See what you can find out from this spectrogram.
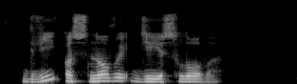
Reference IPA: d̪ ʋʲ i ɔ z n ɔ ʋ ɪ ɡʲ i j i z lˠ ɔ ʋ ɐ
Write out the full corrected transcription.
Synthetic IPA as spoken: d̪ ʋʲ i ɔ s n ɔ ʋ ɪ dʲ i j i s lˠ ɔ ʋ ɐ

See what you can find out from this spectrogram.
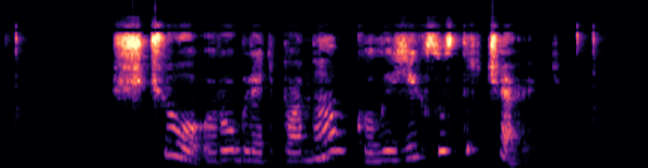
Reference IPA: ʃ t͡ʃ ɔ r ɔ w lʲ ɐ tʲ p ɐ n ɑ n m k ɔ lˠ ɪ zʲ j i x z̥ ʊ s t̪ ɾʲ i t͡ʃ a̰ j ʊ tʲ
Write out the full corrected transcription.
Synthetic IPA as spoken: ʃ t͡ʃ ɔ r ɔ b lʲ ɐ tʲ p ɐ n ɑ m k ɔ lˠ ɪ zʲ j i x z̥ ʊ s t̪ ɾʲ i t͡ʃ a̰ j ʊ tʲ

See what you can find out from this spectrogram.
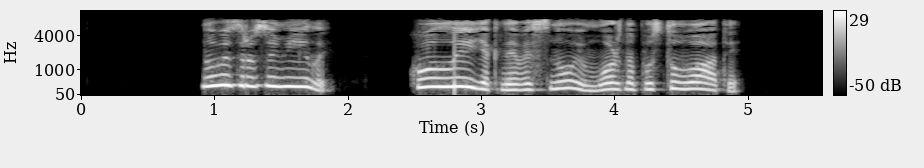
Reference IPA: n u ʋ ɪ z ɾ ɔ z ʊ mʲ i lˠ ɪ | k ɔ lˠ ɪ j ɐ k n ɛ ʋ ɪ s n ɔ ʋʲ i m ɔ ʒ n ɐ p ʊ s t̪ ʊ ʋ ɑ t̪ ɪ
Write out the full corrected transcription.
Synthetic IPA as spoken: n u ʋ ɪ z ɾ ɔ z ʊ mʲ i lˠ ɪ | k ɔ lˠ ɪ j ɐ k n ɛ ʋ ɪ s n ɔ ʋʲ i m ɔ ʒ n ɐ p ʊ s t̪ ʊ ʋ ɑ t̪ ɪ

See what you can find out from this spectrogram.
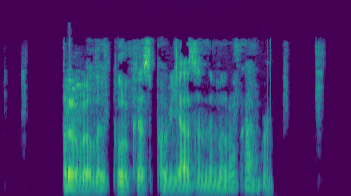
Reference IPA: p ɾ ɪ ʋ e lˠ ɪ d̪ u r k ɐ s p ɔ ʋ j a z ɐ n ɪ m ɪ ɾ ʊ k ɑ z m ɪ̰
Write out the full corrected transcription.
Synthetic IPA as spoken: p ɾ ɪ ʋ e lˠ ɪ t̪ u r k ɐ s p ɔ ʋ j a z ɐ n ɪ m ɪ ɾ ʊ k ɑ m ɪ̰

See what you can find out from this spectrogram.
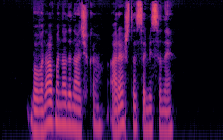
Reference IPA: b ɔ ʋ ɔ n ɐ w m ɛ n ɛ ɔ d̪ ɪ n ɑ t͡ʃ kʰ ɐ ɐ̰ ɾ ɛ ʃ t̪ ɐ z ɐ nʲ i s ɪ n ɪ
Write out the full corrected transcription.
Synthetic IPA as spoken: b ɔ ʋ ɔ n ɑ w m ɛ n ɛ ɔ d̪ ɪ n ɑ t͡ʃ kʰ ɐ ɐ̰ ɾ ɛ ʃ t̪ ɐ s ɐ mʲ i s ɪ n ɪ

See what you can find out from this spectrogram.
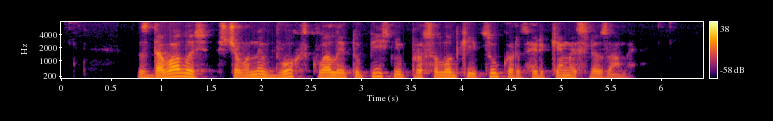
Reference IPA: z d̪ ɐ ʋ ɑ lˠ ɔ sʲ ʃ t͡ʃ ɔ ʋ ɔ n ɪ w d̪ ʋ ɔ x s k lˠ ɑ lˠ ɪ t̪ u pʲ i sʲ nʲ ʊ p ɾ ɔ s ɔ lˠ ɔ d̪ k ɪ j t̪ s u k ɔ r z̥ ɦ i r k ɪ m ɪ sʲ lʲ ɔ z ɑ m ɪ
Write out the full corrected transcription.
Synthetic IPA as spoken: z d̪ ɐ ʋ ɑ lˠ ɔ sʲ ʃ t͡ʃ ɔ ʋ ɔ n ɪ w d̪ ʋ ɔ x s k lˠ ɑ lˠ ɪ t̪ u pʲ i sʲ nʲ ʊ p ɾ ɔ s ɔ lˠ ɔ d̪ k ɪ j t̪ s u k ɔ r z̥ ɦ i r k ɪ m ɪ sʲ lʲ ɔ z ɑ m ɪ

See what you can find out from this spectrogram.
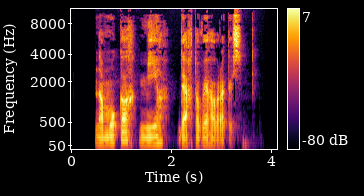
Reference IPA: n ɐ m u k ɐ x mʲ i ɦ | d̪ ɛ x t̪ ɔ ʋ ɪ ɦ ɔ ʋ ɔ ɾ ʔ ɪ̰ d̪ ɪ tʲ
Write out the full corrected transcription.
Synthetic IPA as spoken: n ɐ m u k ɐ x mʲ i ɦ | d̪ ɛ x t̪ ɔ ʋ ɪ ɦ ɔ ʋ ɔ ɾ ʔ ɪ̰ t̪ ɪ sʲ

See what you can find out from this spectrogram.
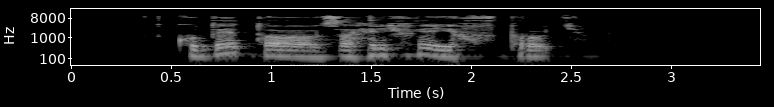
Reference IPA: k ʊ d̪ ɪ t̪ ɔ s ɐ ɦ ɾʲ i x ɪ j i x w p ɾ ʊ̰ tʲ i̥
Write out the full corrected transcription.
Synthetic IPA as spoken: k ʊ d̪ ɪ t̪ ɔ z ɐ ɦ ɾʲ i x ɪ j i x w p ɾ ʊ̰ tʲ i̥

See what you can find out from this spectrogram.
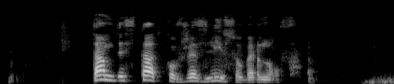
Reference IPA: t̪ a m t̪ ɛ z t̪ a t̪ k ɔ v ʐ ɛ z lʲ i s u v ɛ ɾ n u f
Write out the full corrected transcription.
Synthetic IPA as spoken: t̪ a m d̪ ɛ s t̪ a t̪ k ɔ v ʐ ɛ z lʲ i s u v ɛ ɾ n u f

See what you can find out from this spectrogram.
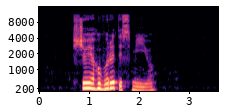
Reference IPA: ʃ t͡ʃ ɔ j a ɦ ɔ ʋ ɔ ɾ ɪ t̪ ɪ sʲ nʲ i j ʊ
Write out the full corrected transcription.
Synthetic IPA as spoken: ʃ t͡ʃ ɔ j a ɦ ɔ ʋ ɔ ɾ ɪ t̪ ɪ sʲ mʲ i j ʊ

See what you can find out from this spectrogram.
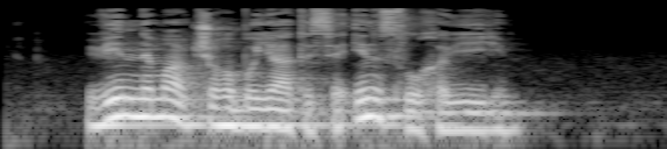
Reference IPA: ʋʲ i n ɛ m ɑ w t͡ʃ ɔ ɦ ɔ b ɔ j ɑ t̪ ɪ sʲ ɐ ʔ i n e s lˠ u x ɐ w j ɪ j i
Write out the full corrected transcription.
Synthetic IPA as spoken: ʋʲ i nː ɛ m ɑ w t͡ʃ ɔ ɦ ɔ b ɔ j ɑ t̪ ɪ sʲ ɐ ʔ i n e s lˠ u x ɐ w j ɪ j i

